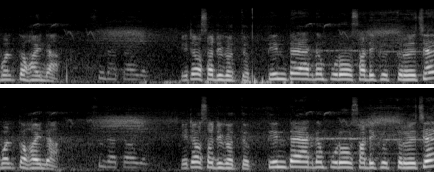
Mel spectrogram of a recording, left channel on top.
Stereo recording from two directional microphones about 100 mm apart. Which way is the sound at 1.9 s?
30° left (ahead or behind).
